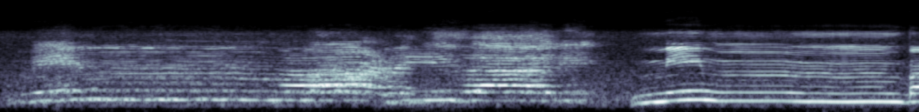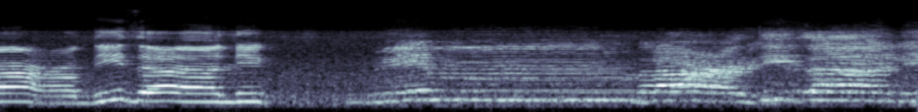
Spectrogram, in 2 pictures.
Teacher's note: اقلاب کیا، نون ساکن کو میم سے بدل کر پڑھا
